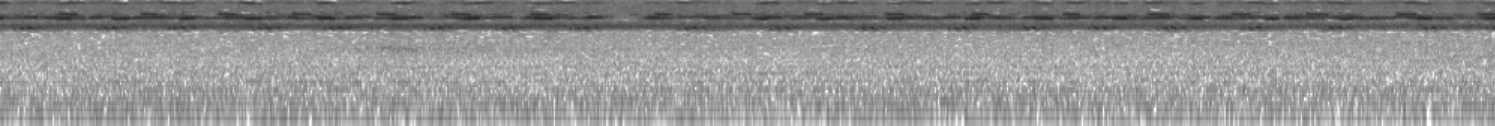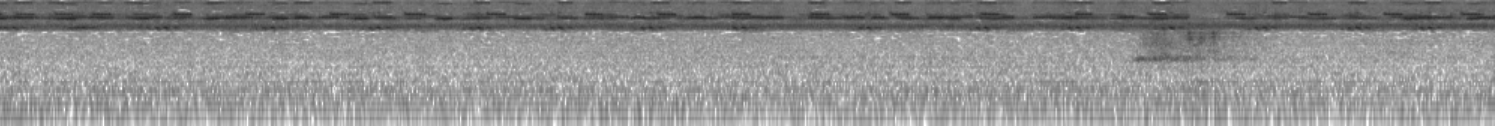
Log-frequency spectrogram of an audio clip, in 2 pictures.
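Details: Crickets and other nocturnal sounds on a warm, humid Midwestern summer night, a continuous high chirping chorus pulsing steadily, with a brief lower call near the end.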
